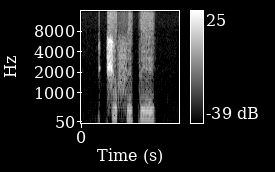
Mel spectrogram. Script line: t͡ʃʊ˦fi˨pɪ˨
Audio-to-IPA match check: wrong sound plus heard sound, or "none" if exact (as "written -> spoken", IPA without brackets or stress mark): i˨ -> ɪ˨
